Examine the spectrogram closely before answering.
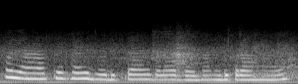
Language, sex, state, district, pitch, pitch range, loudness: Hindi, female, Haryana, Jhajjar, 225 Hz, 215-260 Hz, -13 LUFS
